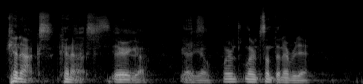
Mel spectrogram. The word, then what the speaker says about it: Canucks: Yeah, the how you pronounce it? The Canucks. Canucks.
